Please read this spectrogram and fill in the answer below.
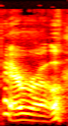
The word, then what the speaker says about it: Perro: Perro. You gotta roll your R. – Perro. – Say Relo. – Perro Negro. – You can do this. Put your tongue on the top of your mouth.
